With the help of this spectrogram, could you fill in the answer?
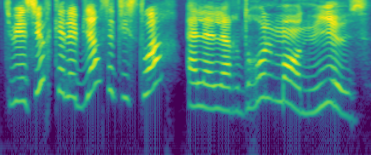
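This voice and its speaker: A performer voicing a lively, curious little girl pig in a French children's cartoon, with a childlike manner. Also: extremely high pitch, normal speed. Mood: inquisitive. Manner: inquisitive, childlike.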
